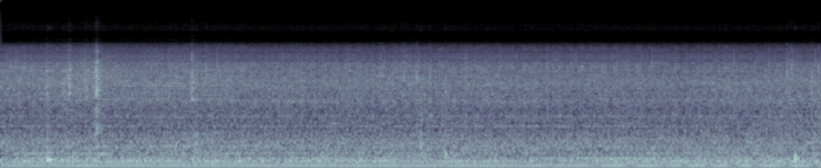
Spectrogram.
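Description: Diesel engines of a Kubota mini excavator and a site dumper running steadily while the excavator digs fill and swings its bucket, with a couple of short knocks about a second in.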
